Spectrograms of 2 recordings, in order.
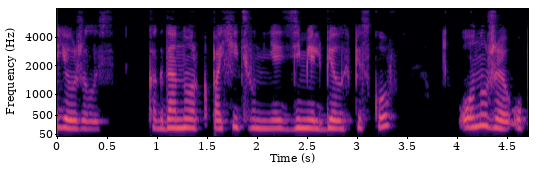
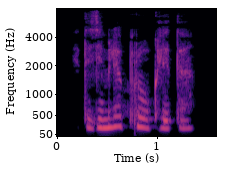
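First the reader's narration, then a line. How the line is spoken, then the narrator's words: Quiet, to herself. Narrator (Russian): тихо произнесла сама себе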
